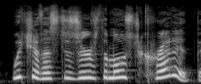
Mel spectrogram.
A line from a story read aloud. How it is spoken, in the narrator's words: they all cried at once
